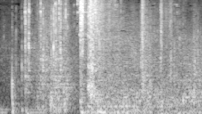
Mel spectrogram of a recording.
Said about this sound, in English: And from the sound of gunfire, I'd say at least one of your two judges is still alive.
